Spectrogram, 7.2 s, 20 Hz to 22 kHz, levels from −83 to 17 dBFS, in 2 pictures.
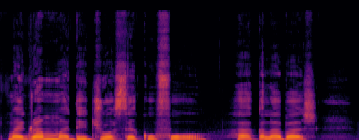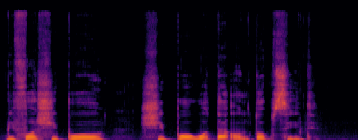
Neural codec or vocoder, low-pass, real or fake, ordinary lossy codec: none; none; real; none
